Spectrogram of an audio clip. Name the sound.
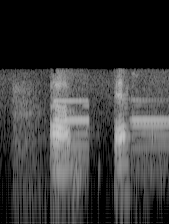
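chimes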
